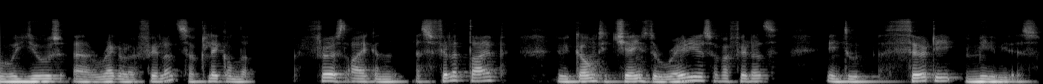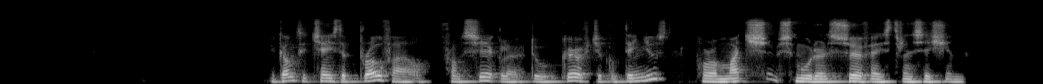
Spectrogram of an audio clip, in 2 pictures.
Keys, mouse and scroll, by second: 7.2 3, 7.8 0, 9.3 Return.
